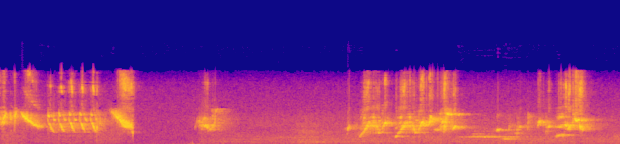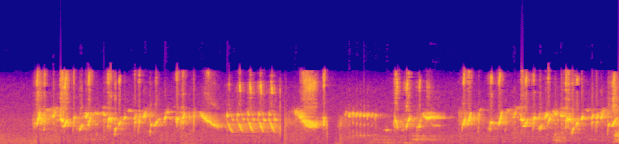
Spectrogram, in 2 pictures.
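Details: European goldfinch singing the Beni Messous 'les avocats' (zaboka) song style in a very old recording; long, dense, high twittering phrases with rapid tinkling notes and trills, broken by short pauses around two and six seconds.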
